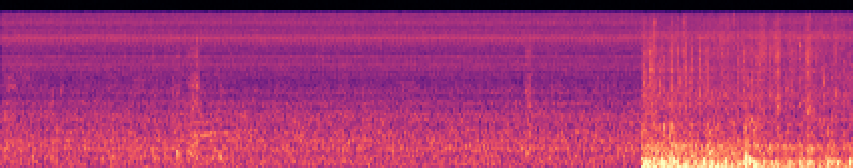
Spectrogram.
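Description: Steady muffled background rumble heard from inside a car. About six and a half seconds in, it jumps suddenly to a much louder, uneven low rumble.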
